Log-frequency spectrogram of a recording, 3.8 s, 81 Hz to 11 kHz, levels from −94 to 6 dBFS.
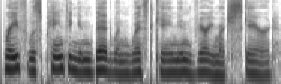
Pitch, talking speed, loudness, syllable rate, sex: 165 Hz, 190 wpm, -17 LUFS, 4.1 syllables/s, female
